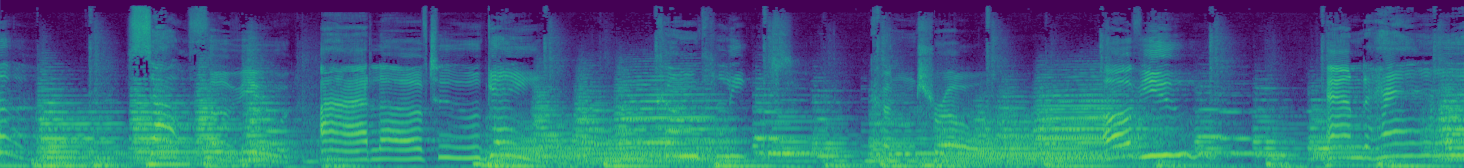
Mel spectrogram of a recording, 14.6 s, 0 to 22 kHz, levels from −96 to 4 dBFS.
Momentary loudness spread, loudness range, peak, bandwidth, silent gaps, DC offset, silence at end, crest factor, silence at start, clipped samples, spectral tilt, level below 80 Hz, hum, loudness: 7 LU; 2 LU; -4 dBFS; 19 kHz; none; under 0.1%; 0 s; 16 dB; 0 s; under 0.1%; -5.5 dB/octave; -30 dBFS; none; -21 LUFS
